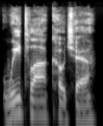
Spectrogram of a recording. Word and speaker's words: huitlacoche: One particularly interesting truffle of the soil from the Mesoamerican context, though not a fungus, but a parasitic growth, is Huitlacocha, pronounced Huitlacocha or corn smut.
